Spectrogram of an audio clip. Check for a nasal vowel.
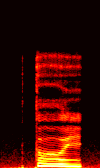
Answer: absent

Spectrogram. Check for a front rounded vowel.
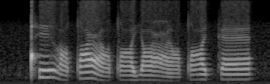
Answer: absent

